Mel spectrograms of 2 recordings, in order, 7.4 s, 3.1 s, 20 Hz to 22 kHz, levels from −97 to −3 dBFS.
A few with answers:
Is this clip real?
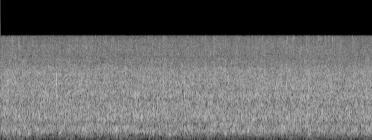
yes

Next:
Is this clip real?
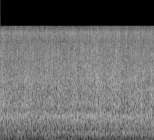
yes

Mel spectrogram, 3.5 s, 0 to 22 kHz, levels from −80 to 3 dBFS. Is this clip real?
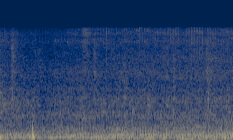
no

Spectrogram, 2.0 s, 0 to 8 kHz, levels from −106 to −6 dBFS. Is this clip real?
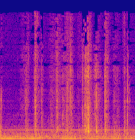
no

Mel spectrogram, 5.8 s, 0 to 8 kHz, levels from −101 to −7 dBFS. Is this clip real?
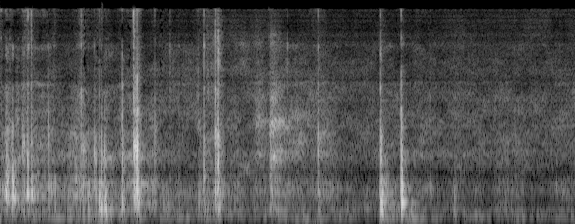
no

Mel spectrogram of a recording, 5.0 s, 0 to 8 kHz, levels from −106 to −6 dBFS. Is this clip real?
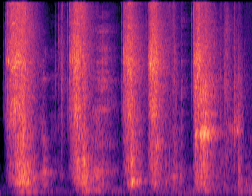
yes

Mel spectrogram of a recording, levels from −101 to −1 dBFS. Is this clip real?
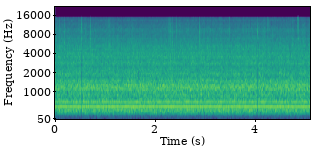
no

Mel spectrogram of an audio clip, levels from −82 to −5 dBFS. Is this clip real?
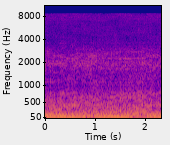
no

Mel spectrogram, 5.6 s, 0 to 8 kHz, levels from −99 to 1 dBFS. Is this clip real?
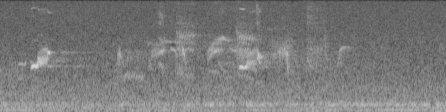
no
